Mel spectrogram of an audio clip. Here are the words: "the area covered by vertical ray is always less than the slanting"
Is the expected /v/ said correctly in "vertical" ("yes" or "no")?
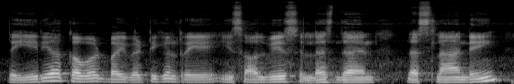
yes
